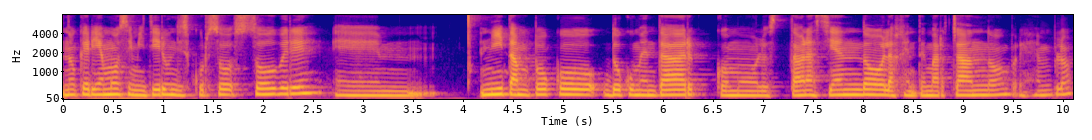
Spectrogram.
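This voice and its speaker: The woman has a dark, mellow tone at a medium pitch. She speaks at a very slow pace. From Switzerland. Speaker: film director. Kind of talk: festival Q&A interview.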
